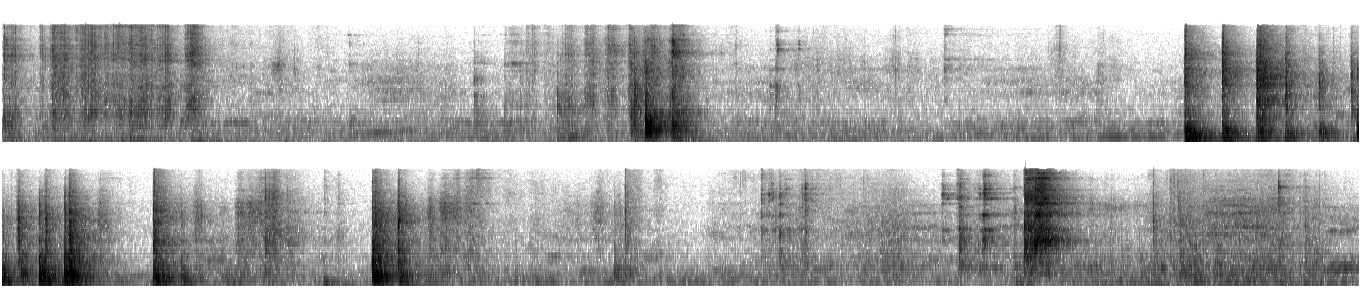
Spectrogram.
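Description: Tools knock against a wall close by.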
